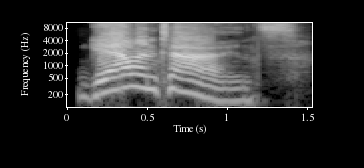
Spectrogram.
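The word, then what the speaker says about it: Galentine's: Gallentine's Valentine. Instead of Valentine, you just replace the the the V with the G.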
